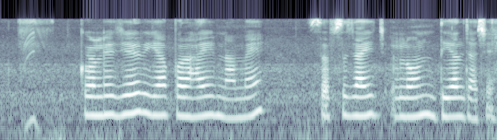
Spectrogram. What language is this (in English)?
Magahi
